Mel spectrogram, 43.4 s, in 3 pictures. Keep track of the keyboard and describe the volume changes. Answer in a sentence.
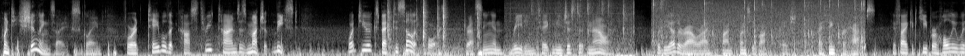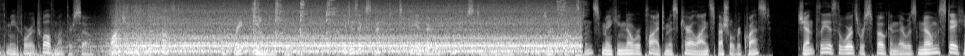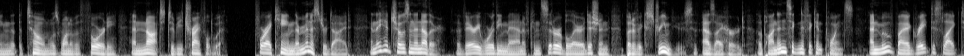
The volume of the keyboard goes down, then up.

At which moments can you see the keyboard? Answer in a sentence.
The keyboard can be heard from 5.8 to 13.0 s.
